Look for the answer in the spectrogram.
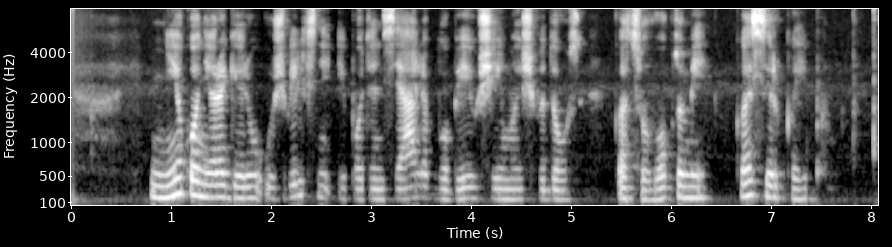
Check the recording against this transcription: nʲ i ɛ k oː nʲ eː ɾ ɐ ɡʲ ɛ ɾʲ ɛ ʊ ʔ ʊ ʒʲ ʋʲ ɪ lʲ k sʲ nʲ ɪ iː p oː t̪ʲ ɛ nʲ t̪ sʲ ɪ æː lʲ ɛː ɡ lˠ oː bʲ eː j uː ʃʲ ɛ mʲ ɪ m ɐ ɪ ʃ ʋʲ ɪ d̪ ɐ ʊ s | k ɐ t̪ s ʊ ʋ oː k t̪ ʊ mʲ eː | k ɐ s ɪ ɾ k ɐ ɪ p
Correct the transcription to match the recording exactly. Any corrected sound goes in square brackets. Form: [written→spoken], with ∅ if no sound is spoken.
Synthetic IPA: nʲ i ɛ k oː nʲ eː ɾ ɐ ɡʲ ɛ ɾʲ ɛ ʊ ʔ ʊ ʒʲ ʋʲ ɪ lʲ k sʲ nʲ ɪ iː p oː t̪ʲ ɛ nʲ t̪ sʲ ɪ æː lʲ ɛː ɡ lˠ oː bʲ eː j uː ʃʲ ɛ [mʲ→∅] ɪ m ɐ ɪ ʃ ʋʲ ɪ d̪ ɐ ʊ s | k ɐ t̪ s ʊ ʋ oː k t̪ ʊ mʲ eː | k ɐ s ɪ ɾ k ɐ ɪ p

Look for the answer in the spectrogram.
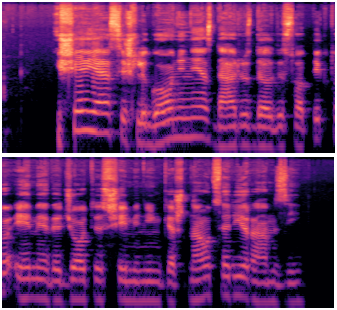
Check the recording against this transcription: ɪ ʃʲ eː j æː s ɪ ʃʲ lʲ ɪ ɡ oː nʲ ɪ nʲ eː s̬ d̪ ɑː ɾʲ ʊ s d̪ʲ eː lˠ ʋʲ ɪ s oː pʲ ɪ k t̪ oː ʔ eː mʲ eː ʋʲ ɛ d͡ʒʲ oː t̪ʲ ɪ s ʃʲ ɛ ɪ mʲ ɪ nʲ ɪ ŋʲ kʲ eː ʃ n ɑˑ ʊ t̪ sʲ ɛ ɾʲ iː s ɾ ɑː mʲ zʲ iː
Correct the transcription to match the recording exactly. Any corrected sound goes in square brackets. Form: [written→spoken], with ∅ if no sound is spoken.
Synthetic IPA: ɪ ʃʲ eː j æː s ɪ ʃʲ lʲ ɪ ɡ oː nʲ ɪ nʲ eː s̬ d̪ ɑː ɾʲ ʊ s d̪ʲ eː lˠ ʋʲ ɪ s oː pʲ ɪ k t̪ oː ʔ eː mʲ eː ʋʲ ɛ d͡ʒʲ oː t̪ʲ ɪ s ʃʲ ɛ ɪ mʲ ɪ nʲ ɪ ŋʲ kʲ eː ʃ n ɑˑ ʊ t̪ sʲ ɛ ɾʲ iː [s→∅] ɾ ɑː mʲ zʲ iː

